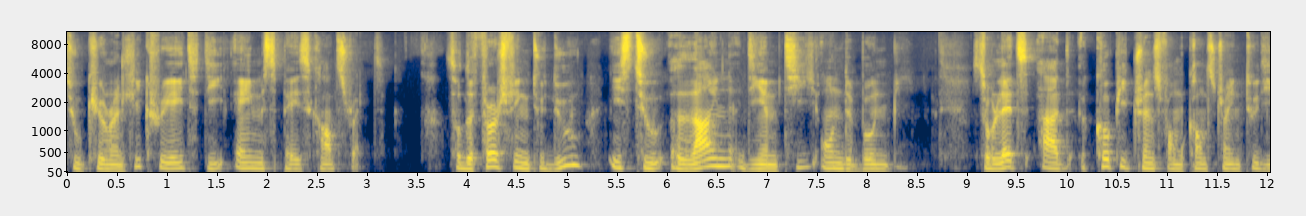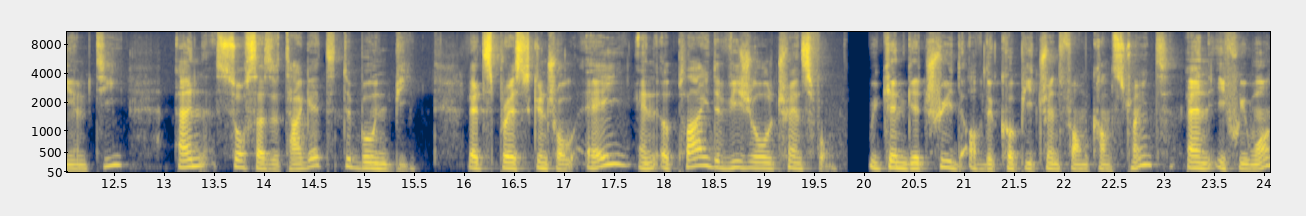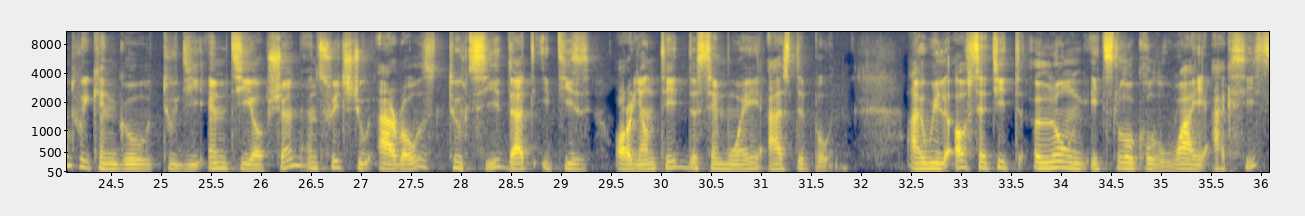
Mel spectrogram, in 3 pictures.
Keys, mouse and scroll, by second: 0.1 ctrl+click, 0.5 ctrl+click, 1.3 a, 1.6 x, 2.2 space, 3.5-4.3 scroll up 3, 6.2 space, 7.0 click, 8.9 click, 9.7 click, 12.6 click, 14.4 click, 16.5 ctrl+a, 21.6 click, 24.8 click, 25.7 click, 30.5 g, 35.4 click.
